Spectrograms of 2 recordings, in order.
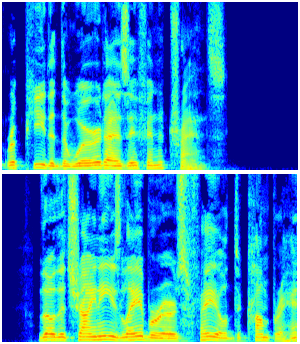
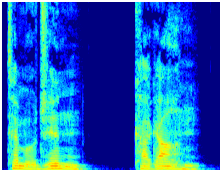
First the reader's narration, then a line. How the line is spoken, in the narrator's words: Sendin replied, choking the words out in a hushed tone of reverence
